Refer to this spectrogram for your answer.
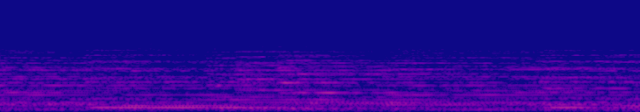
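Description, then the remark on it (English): Church bells in Richmond pealing continuously as ringers work through a changing sequence, a dense wash of overlapping metallic tones with steady rhythm and lingering resonance, fairly loud and with no voices present. “If you look up Richmond ringing on Audio Boo, you can find my recordings from earlier this year of these same bells.”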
